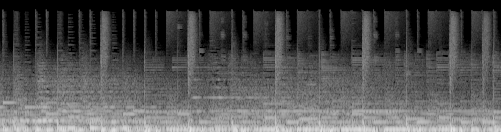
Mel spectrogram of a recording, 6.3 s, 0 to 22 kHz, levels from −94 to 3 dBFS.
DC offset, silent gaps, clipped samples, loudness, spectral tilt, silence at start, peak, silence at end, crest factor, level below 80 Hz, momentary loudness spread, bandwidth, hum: 1%; none; under 0.1%; -22 LUFS; -7 dB/octave; 0 s; -4 dBFS; 0 s; 14 dB; -20 dBFS; 3 LU; 16 kHz; none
